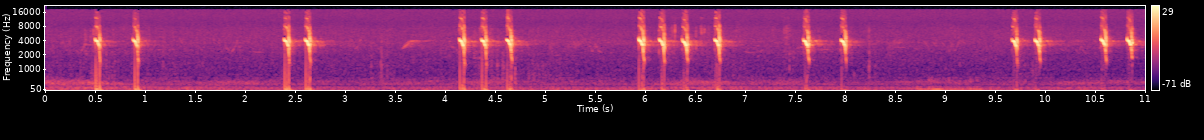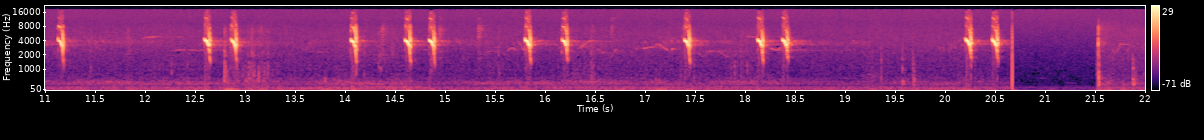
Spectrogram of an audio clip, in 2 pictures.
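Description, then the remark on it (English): A bird gives sharp, high chirps in quick pairs and triplets, repeating every second or two over a low, steady background hum, with no talking, responding to a wild bird in the distance. “Recording, here's 5-3 again. Responding, I think, to a wild bird in the distance.”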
